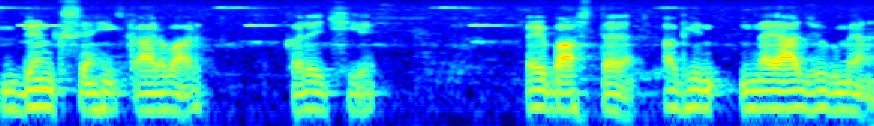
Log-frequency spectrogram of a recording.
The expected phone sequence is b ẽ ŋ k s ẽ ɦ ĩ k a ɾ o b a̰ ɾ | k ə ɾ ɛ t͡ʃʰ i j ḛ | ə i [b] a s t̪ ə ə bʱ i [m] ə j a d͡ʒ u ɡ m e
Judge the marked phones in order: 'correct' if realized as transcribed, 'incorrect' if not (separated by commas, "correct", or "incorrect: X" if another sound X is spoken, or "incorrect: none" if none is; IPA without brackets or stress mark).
correct, incorrect: n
